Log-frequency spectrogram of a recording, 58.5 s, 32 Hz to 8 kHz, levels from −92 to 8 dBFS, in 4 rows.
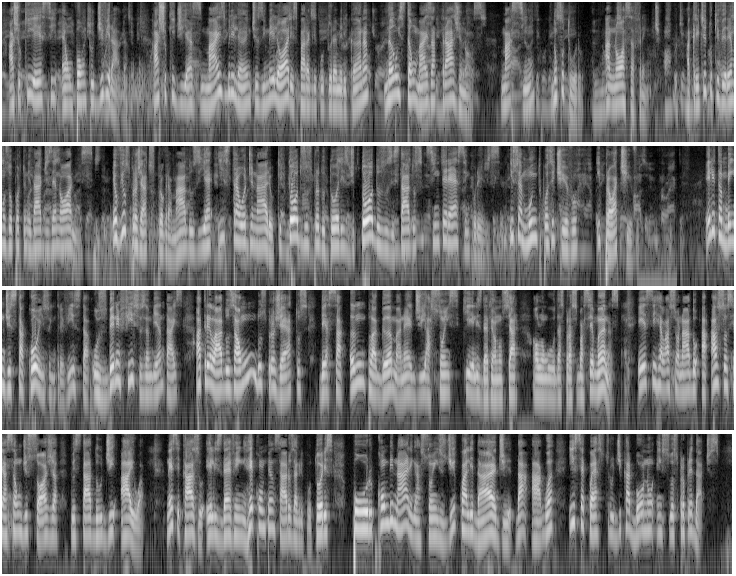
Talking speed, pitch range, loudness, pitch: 125 wpm, 135-180 Hz, -16 LUFS, 155 Hz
